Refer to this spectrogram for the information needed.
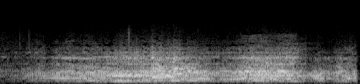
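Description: Hungry lions roar loudly and continuously, with deep growling layers that swell and overlap for several seconds before trailing off abruptly. No one speaks.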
